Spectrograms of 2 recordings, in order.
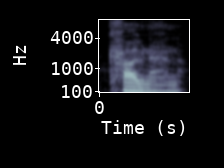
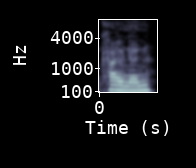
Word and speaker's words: Conan: so this is the Mezco 112 King Conan, not Conan. Hello, Jay, my friend, who always pulls me up for my pronunciation of Conan.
